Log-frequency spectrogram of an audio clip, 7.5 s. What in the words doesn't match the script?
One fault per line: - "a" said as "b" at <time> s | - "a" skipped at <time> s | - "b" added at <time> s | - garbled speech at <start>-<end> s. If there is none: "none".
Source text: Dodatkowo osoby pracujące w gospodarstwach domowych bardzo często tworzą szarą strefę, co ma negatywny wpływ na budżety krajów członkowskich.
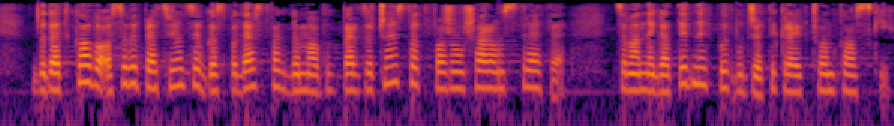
- "na" skipped at 6.1 s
